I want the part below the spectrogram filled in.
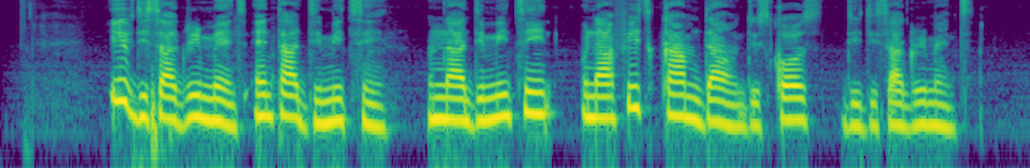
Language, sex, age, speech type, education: Nigerian Pidgin, male, 30-45, spontaneous, tertiary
